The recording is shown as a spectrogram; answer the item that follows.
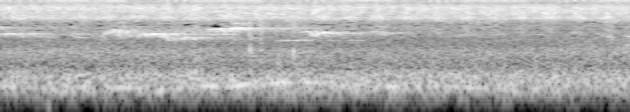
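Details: Short stretch of summer meadow sound: a bright, hissing cicada chorus with a fast flickering pulse, overlaid with a few chirping bird notes.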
